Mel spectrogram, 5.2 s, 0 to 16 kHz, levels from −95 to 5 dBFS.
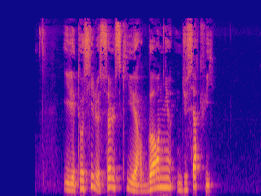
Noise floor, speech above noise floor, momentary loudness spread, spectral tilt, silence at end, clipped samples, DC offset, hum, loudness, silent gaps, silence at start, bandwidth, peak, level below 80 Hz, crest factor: -73 dBFS; 53 dB; 18 LU; -4 dB/octave; 1 s; under 0.1%; under 0.1%; none; -20 LUFS; none; 0.85 s; 11.5 kHz; -4 dBFS; -62 dBFS; 20 dB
